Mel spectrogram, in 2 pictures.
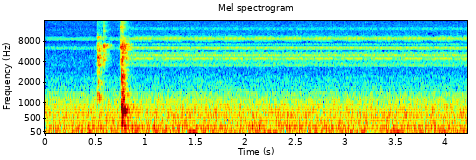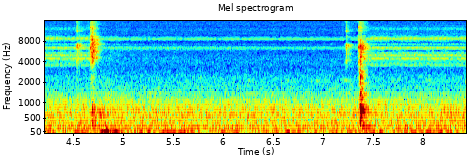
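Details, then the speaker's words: Accurascale Mk2B model coaches on an ABC braking section: thin, steady, high-pitched whine with faint clicks from the coach lighting; it is not noticeable on plain DCC track and stops when the coach is lifted; lighting reacts badly to ABC. "looking into it a bit further this whining noise turns out to be specific to ABC it's not at a noticeable level if I put the coaches in the engineer's yard"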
